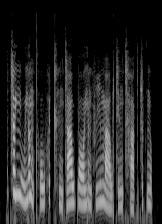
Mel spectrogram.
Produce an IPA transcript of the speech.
t͡s ɐ˥ j ŋ uː˨˥ j ɐ˨˩ ŋ t̪ʰ o˨˧ w h ɵ˥ t̚ kʰ ɪ˨˩ ŋ t͡s aː˧ w p ɔː˨˧ j ɵ˨˩ n f iː˧ m aː˨ w t͡s ɪ˧ ŋ t͡sʰ aː˨˥ k̚ t͡s ʊ˥ k̚ n̪ ʊ˧ k̚

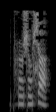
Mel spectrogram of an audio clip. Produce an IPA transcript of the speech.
pʰ ə˞ ʃ ə u̯ ɕ a

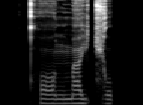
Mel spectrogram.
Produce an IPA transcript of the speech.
kʰ ɔː˧ n m a˥˨ j t͡ɕ o˧ k̚

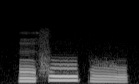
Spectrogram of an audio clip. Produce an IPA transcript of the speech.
ũ˨ f uː˦ p uː˨

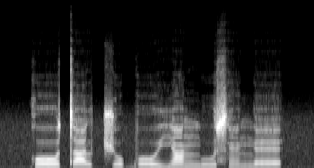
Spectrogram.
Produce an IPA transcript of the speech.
k oː˦ t a˧ l t͡ʃ o˨ b oː˧ j ã˦ ŋ u˨˦ s ɛ̃˨ ŋ ɛ˧

